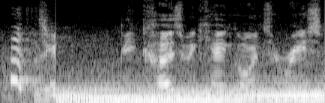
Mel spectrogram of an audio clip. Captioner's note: car engine revving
